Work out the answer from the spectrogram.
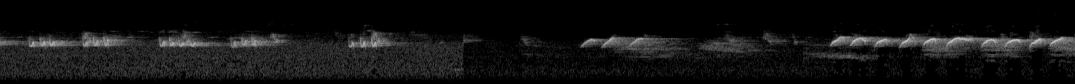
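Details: Eurasian nuthatch in Germany's Wittlich valley, 2018: paired chirps at first, then a fast even series of about ten rising whistled notes, roughly two per second.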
